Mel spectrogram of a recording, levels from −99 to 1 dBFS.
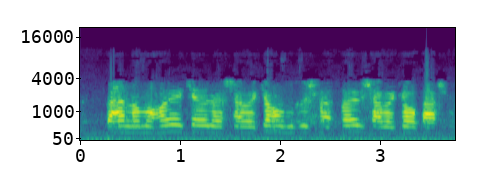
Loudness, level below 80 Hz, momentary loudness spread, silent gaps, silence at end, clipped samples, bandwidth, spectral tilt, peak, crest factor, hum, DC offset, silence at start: -14 LUFS; -50 dBFS; 9 LU; none; 0.1 s; under 0.1%; 4 kHz; -4 dB/octave; 0 dBFS; 14 dB; none; under 0.1%; 0.25 s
